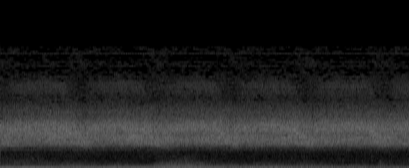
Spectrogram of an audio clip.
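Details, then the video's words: Steady shrill drone of cicadas on a farm, continuous high buzzing with gentle pulsing, accompanied by a faint low mechanical hum. "Recording of cicada sounds"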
